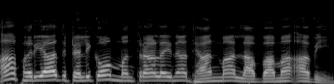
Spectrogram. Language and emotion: Gujarati, neutral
